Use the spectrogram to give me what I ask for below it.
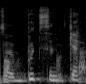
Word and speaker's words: Boots & Cats: On prononce Boots & Cats.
